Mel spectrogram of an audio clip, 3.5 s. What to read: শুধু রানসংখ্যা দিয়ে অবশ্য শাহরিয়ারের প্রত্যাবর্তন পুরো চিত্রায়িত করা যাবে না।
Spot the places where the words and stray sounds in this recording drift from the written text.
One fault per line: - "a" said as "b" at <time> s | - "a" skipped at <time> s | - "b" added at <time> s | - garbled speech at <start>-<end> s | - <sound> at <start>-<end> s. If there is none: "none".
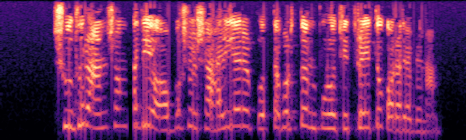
- dropout at 0.9-1.0 s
